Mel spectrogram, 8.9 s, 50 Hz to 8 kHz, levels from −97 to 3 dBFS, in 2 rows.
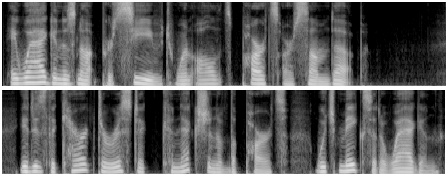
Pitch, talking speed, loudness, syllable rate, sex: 140 Hz, 170 wpm, -18 LUFS, 5.1 syllables/s, male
